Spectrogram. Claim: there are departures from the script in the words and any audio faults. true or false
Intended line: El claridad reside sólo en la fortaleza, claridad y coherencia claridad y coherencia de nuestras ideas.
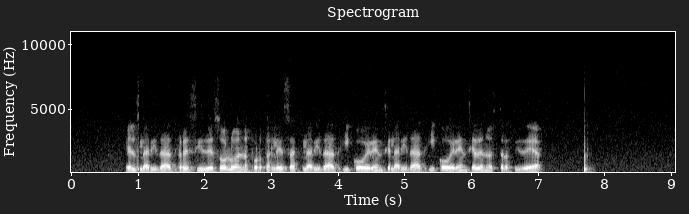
true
